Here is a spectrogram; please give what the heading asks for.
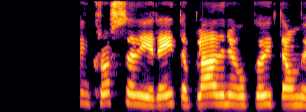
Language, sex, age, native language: Icelandic, female, 20-29, Icelandic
